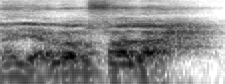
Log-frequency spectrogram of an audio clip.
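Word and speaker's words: حي على الفلاح: Alal Falah pakai h Terus kalau kita salah itu pengucapan H besar itu bimayanti sodder jadi dada itu harus berada bergetar itu kan keluar H itu keluarnya dari aksol halqi artinya pangkal tenggorokan jadi apa itu Hayya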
